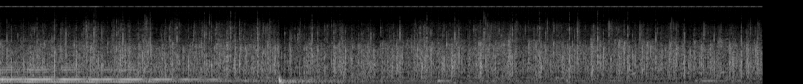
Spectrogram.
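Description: A jazz band's final chord rings out and fades after about two seconds while the audience claps, and the clapping carries on after the music stops. There is a single sharp thump about three seconds in, and the recording cuts off suddenly just before the end.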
